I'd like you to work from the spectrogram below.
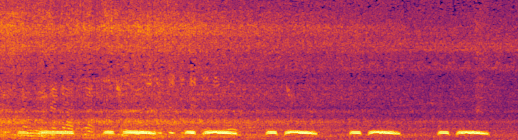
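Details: Wild street spotted dove in Indonesia, targeted by bird trappers with a lure: clear, low, hollow coos in short two- and three-note phrases, repeated about once a second, over faint background hiss.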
